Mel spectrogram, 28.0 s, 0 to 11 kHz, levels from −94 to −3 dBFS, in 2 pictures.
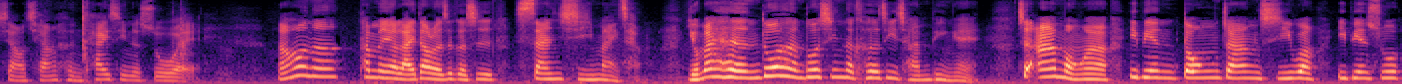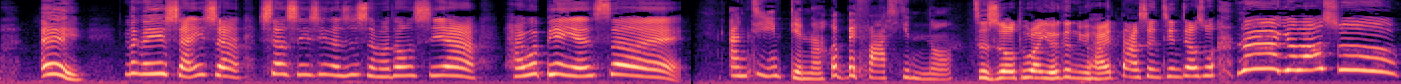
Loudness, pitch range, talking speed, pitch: -19 LUFS, 220-335 Hz, 220 characters per minute, 275 Hz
